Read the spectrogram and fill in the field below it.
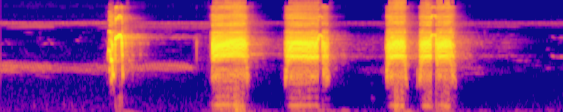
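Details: Sindhi teetar, the black francolin, calling in its natural environment: grating phrase of a short high note followed by two long rasping notes and a closing quick pair, with a faint thin whistle before it starts.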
